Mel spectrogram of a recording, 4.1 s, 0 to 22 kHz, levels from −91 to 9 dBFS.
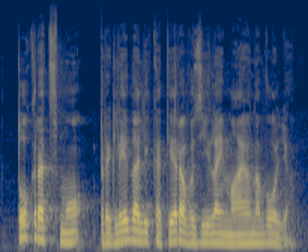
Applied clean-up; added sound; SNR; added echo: none; none; none; none.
